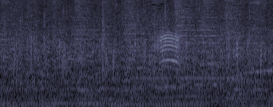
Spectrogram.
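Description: Church music of low held chords with a congregation's voices under it, and one short call from the crowd about a second in.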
